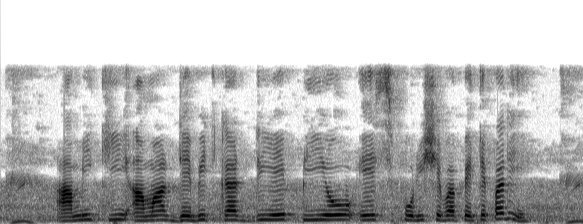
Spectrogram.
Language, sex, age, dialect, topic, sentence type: Bengali, female, 60-100, Northern/Varendri, banking, question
